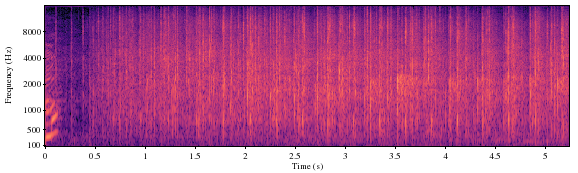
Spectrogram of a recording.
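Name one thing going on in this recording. A group of people clap their hands in quick, rising applause.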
